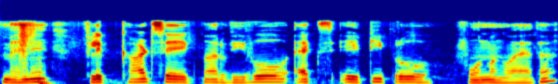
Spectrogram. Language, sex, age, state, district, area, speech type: Hindi, male, 30-45, Madhya Pradesh, Betul, urban, spontaneous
